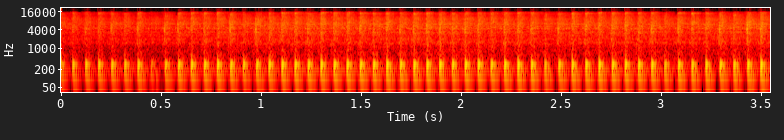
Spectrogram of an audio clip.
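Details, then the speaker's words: Tao Tao Coleman 125 ATV just fitted with a new exhaust silencer, engine still cold: steady, even putter at a quick idle with no knocks or misses, settling down well as RPM is set. "So, that sounds pretty good. I like that little that little silencer on there."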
